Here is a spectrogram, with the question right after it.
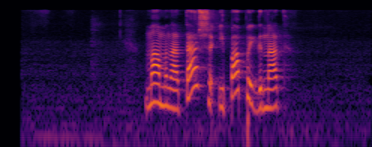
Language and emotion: Russian, positive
